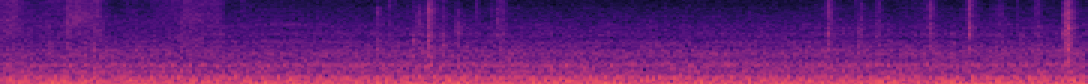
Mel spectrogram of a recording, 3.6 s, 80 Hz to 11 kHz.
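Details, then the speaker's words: 2003 Chevrolet Corvette C5, sat over five years unstarted, running on old fuel: smooth, quiet, even low idle with a few faint background clicks; good fuel pressure, normal idle, dash warning lights still on. "Got good fuel pressure, and it sounds good. Nice quiet engine. I'm surprised. It actually is running pretty good on that fuel."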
